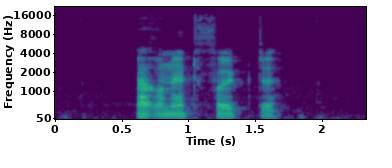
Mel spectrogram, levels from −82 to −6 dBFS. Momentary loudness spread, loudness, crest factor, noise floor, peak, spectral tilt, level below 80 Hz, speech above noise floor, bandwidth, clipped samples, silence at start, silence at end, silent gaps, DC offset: 9 LU; -34 LUFS; 24 dB; -71 dBFS; -12 dBFS; -4.5 dB/octave; -68 dBFS; 37 dB; 16.5 kHz; under 0.1%; 0.6 s; 0.65 s; none; under 0.1%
